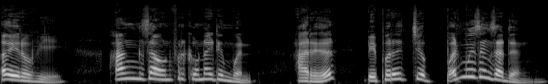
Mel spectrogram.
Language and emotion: Bodo, happy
